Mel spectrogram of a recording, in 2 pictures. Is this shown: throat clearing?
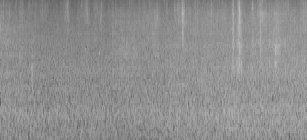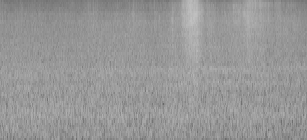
no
